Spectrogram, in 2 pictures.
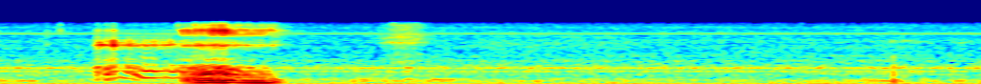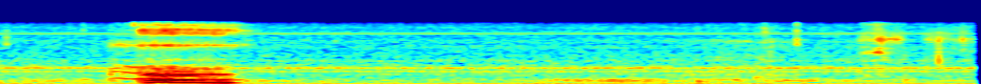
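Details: Dog asleep, exhausted after four days of travel and a dog show; two short, fluttering snores about five seconds apart over soft room hum; ordinary snoring.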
